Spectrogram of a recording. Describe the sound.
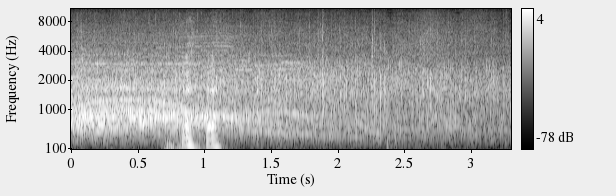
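Applause and cheering from a church audience at a Wednesday night service, a soft, even wash of clapping with a brief raised voice calling out near the start before the clapping gradually tapers.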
